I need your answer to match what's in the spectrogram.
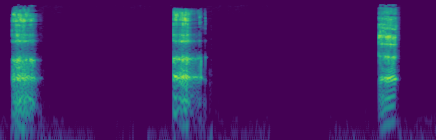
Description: These are the belches or burps sound effects collection.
